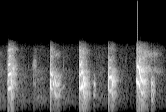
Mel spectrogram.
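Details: Pet dog talking to its owner with a series of five short yelping, rising-falling vocal bursts about every half second, answered by a person's quiet voice.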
